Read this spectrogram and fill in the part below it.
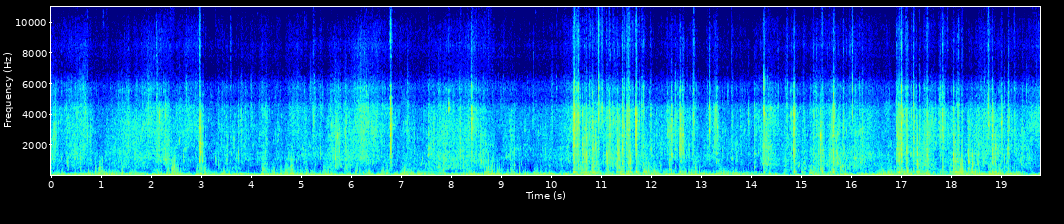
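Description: Waves lap against a small boat's hull.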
